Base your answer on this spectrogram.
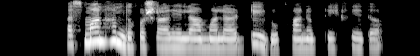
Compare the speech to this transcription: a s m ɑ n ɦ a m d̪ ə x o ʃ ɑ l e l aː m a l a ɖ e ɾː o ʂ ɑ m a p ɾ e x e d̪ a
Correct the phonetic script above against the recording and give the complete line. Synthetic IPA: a s m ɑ n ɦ a m d̪ ə x o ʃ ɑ l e l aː m a l a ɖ e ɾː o x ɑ n a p ɾ e x e d̪ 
